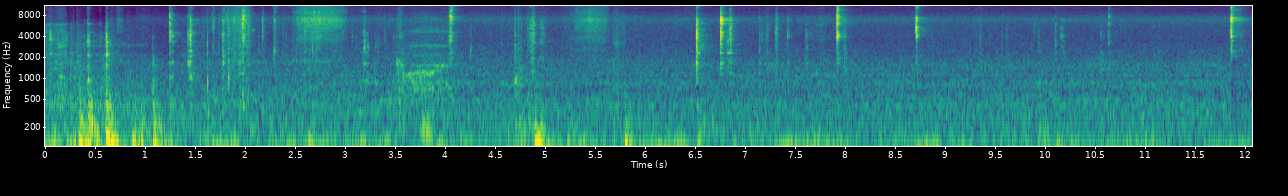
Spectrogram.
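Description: Scattered clicks and taps of a metal floor-shifter bracket and its hardware being handled and fitted into a car's transmission tunnel, over a steady low rumble.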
